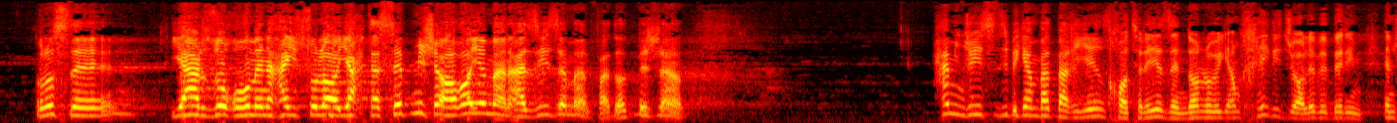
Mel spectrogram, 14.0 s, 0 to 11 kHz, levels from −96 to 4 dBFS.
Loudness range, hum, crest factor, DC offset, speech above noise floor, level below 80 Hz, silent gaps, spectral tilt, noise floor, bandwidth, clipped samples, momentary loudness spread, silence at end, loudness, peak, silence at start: 14 LU; none; 18 dB; under 0.1%; 45 dB; -72 dBFS; none; -2.5 dB/octave; -72 dBFS; 11 kHz; under 0.1%; 13 LU; 0 s; -26 LUFS; -10 dBFS; 0.4 s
